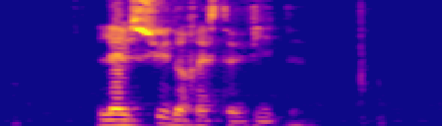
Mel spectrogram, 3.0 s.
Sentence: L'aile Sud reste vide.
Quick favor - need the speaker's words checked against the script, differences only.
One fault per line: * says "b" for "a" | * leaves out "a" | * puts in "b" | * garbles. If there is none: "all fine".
all fine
